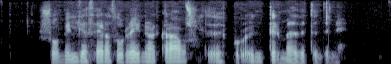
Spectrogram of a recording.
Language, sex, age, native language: Icelandic, male, 30-39, Icelandic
